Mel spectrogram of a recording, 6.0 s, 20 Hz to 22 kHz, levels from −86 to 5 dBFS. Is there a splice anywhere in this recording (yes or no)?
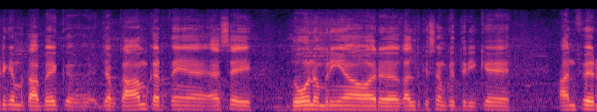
no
